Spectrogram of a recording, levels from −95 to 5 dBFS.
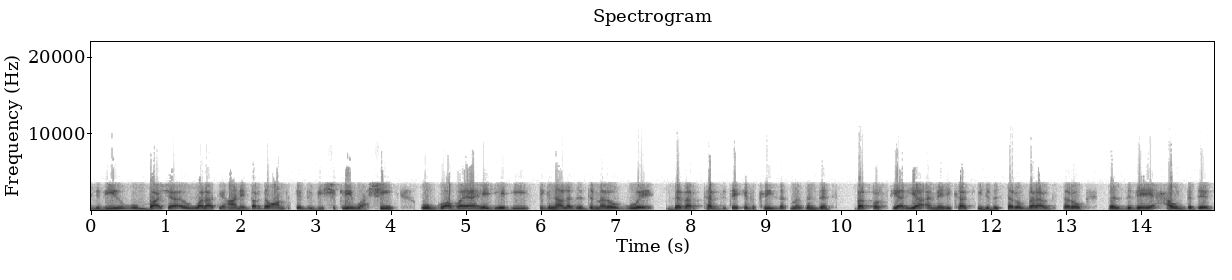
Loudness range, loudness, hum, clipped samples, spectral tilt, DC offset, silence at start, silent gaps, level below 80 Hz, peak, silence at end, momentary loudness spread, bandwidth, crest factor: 2 LU; -20 LUFS; none; under 0.1%; -9 dB/octave; under 0.1%; 0 s; none; -62 dBFS; -4 dBFS; 0 s; 7 LU; 5.8 kHz; 16 dB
